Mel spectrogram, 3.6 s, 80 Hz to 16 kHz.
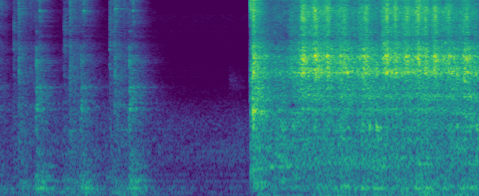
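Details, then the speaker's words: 1968 Mustang start attempt: starter cranks in quick chugs for about a second, pauses, then the engine catches and runs roughly but won't keep running; owner says it's not getting any fuel from the tank. "this won't keep running just not getting any fuel from the tank so at this point"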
